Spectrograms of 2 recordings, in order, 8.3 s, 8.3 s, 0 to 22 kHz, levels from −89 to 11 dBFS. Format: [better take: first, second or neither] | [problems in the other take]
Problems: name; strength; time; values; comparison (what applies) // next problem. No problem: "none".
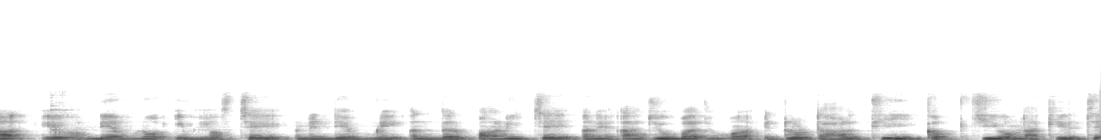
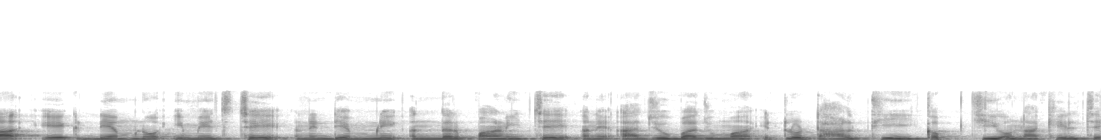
second | noise reduction (neural mask model DeepFilterNet 3)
